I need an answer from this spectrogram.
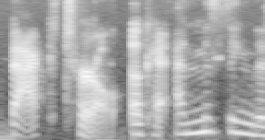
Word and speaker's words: VACTERL: uh well you were born with is it pronounced lateral or how do you pronounce that it's pronounced back Turtle okay I'm missing the C that's why okay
